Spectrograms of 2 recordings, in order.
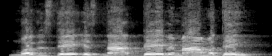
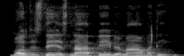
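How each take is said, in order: First: It is said loudly. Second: It is said at normal volume.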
